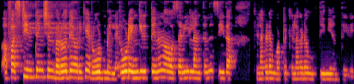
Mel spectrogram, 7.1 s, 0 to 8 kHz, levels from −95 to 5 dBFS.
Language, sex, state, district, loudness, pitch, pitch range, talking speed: Kannada, female, Karnataka, Bellary, -16 LUFS, 220 Hz, 200-235 Hz, 170 wpm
